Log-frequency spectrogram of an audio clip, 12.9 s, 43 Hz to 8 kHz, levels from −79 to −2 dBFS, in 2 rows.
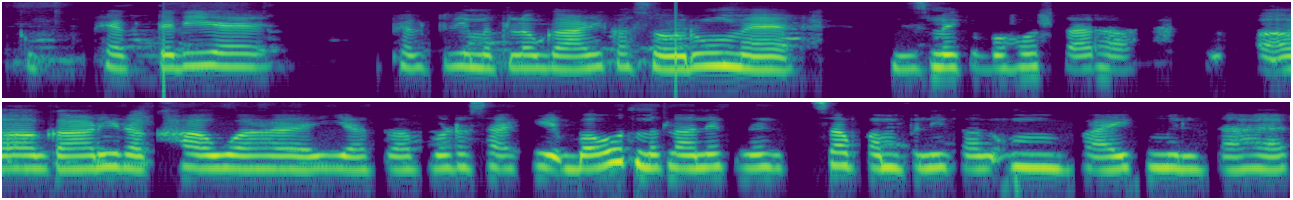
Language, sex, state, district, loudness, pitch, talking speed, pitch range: Hindi, female, Bihar, Jamui, -19 LUFS, 225 Hz, 125 wpm, 215-235 Hz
